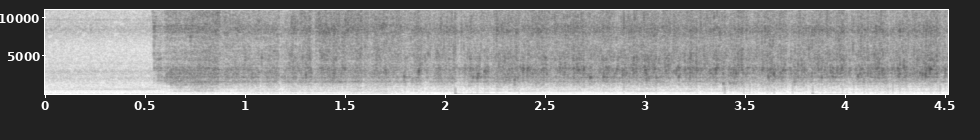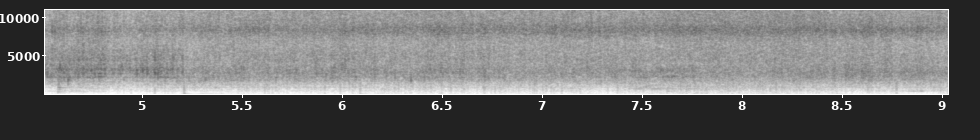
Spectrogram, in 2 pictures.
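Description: Ginger-garlic paste dropped into hot ghee in a pot: a loud sizzle that starts suddenly about half a second in and stays steady as the paste fries, with a few faint clicks.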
